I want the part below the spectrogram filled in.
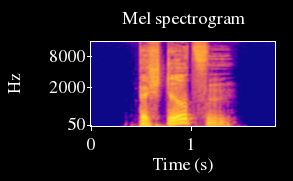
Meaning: to devastate, to dismay, to upset, to shock
- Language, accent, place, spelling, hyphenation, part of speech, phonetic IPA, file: German, Germany, Berlin, bestürzen, be‧stür‧zen, verb, [bəˈʃtʏʁt͡sn̩], De-bestürzen.ogg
